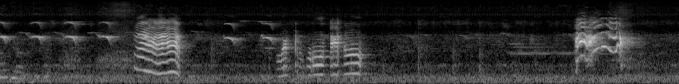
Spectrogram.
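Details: Ringneck parrot giving loud harsh squawks with wavering harmonics in three main bursts, separated by quieter pauses.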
